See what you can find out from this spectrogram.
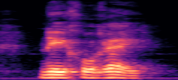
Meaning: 1. a district or community in pre-colonial Indonesia and Malaysia and in the Dutch East Indies 2. a hamlet (small village somewhere in the sticks)
- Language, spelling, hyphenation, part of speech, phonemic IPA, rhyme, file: Dutch, negorij, ne‧go‧rij, noun, /ˌneː.ɣoːˈrɛi̯/, -ɛi̯, Nl-negorij.ogg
